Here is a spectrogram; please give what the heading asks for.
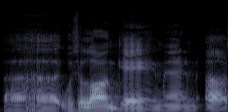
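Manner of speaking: low, soft, weary ballplayer mumble; halting, low post-game voice; ball player interview. Retold or imitated. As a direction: drone like an athlete worn out after a doubleheader. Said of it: "sounds like a ball player after a doubleheader".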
